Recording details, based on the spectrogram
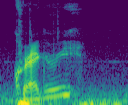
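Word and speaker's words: Greggorieg: Gregory? Gregory. 2 of the G's are silent. 2 of the... Can you spell that for us? G, that one is silent. R-E-G-G, that one is also silent.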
